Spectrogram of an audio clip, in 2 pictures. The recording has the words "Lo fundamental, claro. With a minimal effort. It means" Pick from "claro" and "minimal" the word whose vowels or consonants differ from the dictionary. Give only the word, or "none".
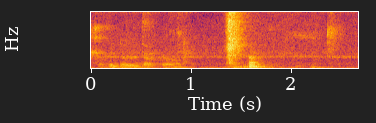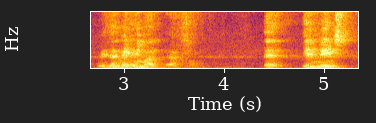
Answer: claro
